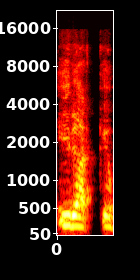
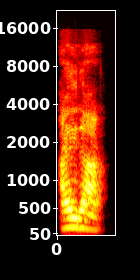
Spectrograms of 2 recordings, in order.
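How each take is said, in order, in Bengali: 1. প্রথম স্বরধ্বনিটি 'ee' এর মতো শোনায়। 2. প্রথম স্বরধ্বনিটি 'eye' এর মতো শোনায়।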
